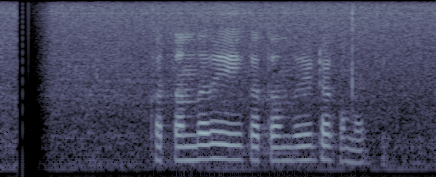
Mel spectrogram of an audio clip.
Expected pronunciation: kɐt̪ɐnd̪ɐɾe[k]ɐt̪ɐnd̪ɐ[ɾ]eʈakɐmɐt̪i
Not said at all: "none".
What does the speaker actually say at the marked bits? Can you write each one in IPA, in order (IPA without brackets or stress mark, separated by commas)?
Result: k, ɾ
